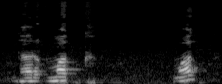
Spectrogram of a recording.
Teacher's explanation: মানে ককারটা দুবার উচ্চারিত হচ্ছে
